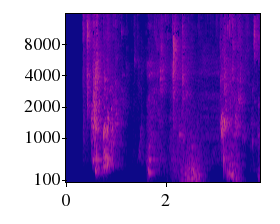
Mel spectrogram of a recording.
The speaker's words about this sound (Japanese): ジャブジャブってすすいてっと。綺麗に綺麗に。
